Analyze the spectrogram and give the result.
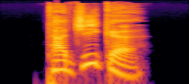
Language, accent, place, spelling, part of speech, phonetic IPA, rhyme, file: German, Germany, Berlin, Tadschike, noun, [taˈd͡ʒiːkə], -iːkə, De-Tadschike.ogg
- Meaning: Tajik (man from Tajikistan)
